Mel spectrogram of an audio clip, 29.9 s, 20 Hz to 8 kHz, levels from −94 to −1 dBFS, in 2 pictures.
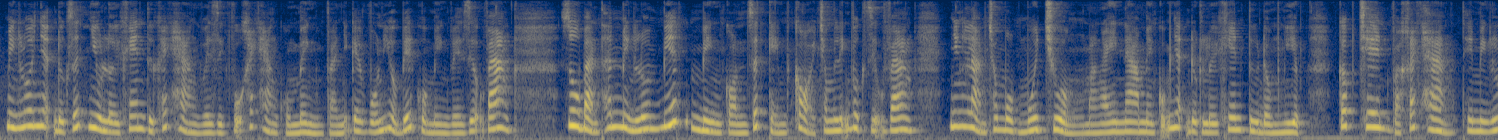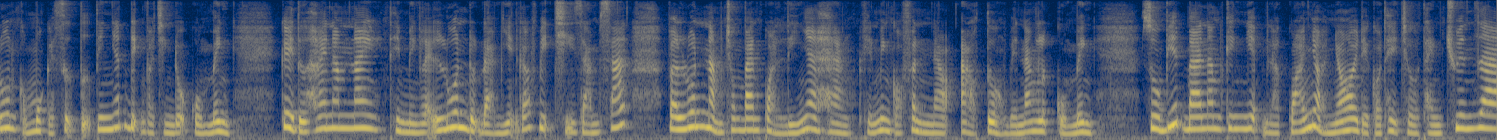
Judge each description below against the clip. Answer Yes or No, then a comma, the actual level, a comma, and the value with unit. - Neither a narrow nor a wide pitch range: No, wide, 6.1 semitones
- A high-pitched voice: Yes, high, 230 Hz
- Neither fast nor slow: No, fast, 280 wpm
